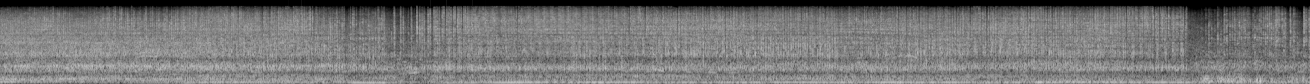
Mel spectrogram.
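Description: Demolition derby car engines running together, loud and steady under a dense noisy wash.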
